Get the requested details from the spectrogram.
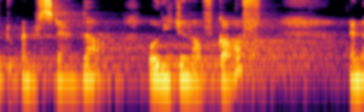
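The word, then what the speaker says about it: ق: has no dot and this letter is a lighter letter. Calf is a lighter letter. So we don't read it with heavy sound. We will read it lightly like cough cough.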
